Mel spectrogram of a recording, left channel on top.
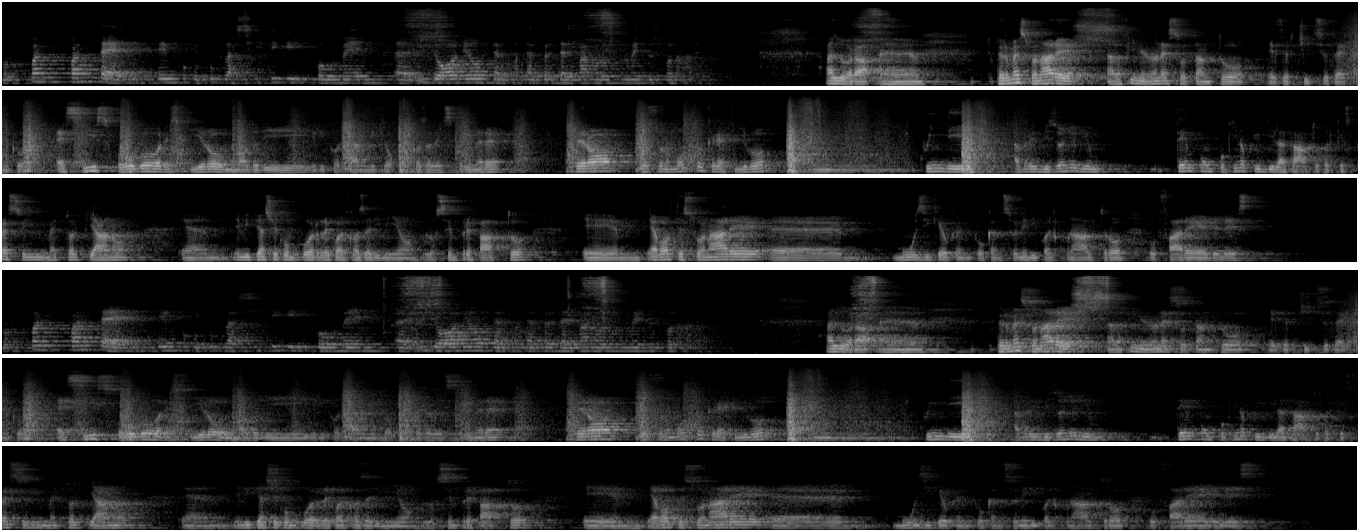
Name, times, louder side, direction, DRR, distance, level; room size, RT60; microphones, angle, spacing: voice 1, 0.0-3.6 3.9-6.9, left 2 dB, 85° left, 1 dB, 1.8 m, -41 dB
sound 1, 3.8-4.4 5.7-6.1 8.5-8.8 10.3-10.4 10.7-11.1, right 9 dB, 70° right, 1.2 m, -38 dB
voice 2, 7.6-10.8 11.0-18.6 19.3-21.3 21.6-23.3 23.7-24.6 25.3-39.6, left 3 dB, 65° left, 6 dB, 0.5 m, -34 dB
sound 2, 13.3-20.9 21.4-22.7 23.1-23.9, left 2 dB, 15° left, 0.4 m, -37 dB
11.0 x 10.0 x 4.1 m, 1.4 s
head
